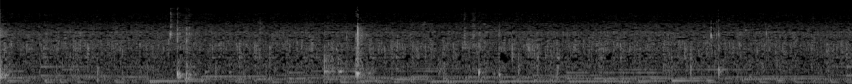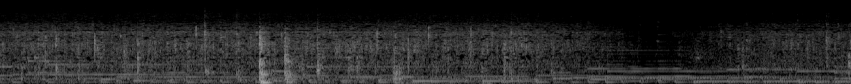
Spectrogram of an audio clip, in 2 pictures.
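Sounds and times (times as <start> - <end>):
background music: 0.0 - 17.0
food sizzling in a wok: 0.0 - 17.0.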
